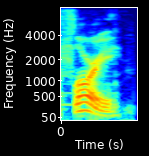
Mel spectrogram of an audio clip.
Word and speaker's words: Flory: here's the interview I'm here with author Jessica Flory and did I pronounce that correctly it it doesn't look like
